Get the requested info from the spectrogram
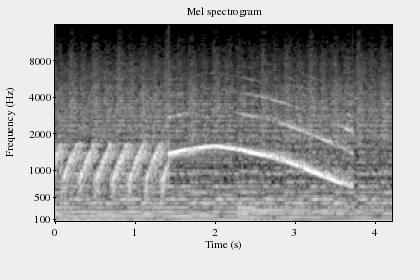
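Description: Police siren: a fast yelp of about four to five rising sweeps a second, then one long wail that rises and falls away, over background music.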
